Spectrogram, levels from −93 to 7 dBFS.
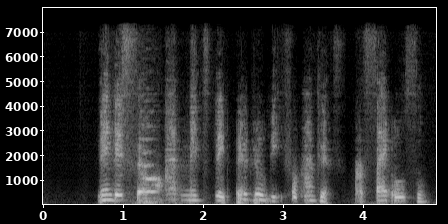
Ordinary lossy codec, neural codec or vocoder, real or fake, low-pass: AAC, 48 kbps; codec, 44.1 kHz, 0.9 kbps, DAC; fake; 7.2 kHz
